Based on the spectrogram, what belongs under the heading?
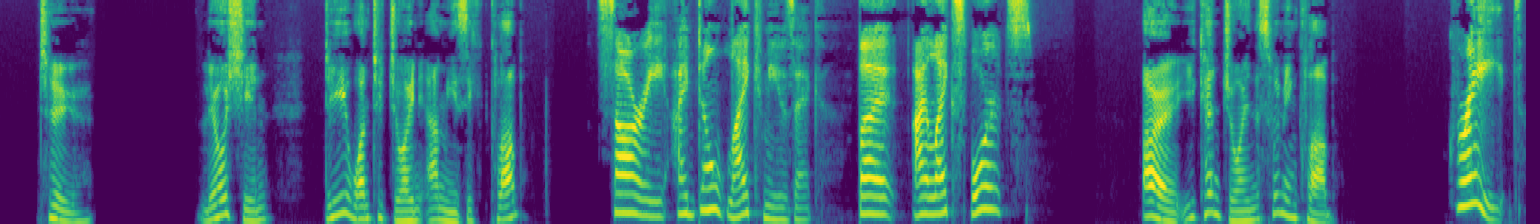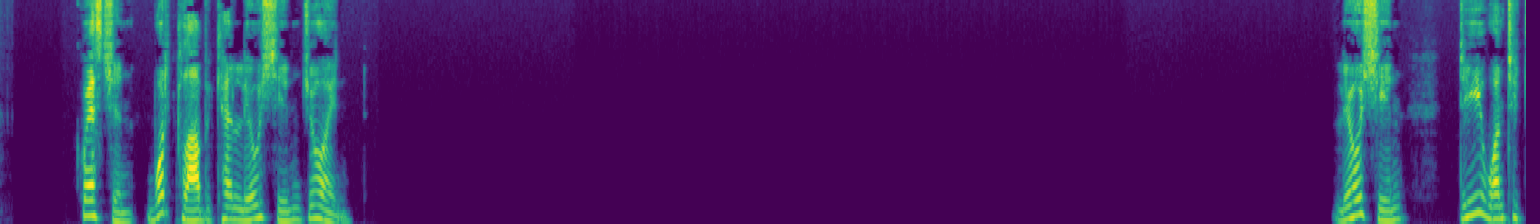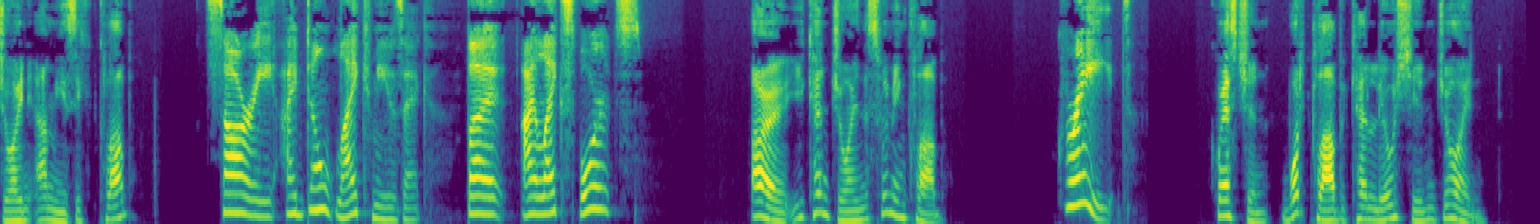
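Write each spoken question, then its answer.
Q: what club can Liu Xin join?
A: The swimming club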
